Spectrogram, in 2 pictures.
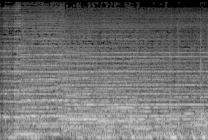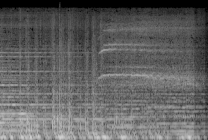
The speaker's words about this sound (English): A heat haze ripples an image of the gang galloping across an expanse of grassland which is dotted with trees.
